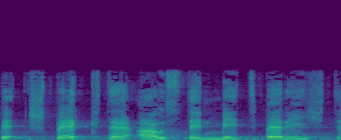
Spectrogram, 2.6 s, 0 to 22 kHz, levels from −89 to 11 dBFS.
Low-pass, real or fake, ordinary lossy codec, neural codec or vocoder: 10.8 kHz; real; none; none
